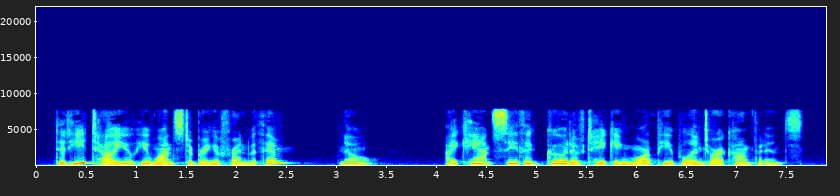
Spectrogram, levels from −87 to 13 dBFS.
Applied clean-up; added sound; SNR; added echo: none; none; none; none.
